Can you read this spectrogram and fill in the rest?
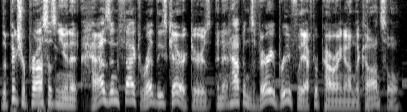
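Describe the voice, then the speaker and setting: Man narrating a technical explainer, animated intonation. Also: medium pitch, fast. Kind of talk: scripted explainer narration with casual asides.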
